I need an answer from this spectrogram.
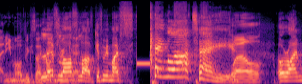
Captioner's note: beep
